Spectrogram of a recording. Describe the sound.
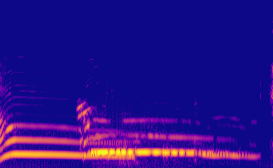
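People howl like wolves in a second attempt, two long sustained wavering howls overlapping, one steady and one joining partway, loud, trailing off near the end.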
